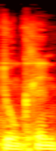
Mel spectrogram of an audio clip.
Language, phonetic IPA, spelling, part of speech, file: German, [ˈdʊŋklən], dunklen, adjective, De-dunklen.ogg
- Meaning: inflection of dunkel: 1. strong genitive masculine/neuter singular 2. weak/mixed genitive/dative all-gender singular 3. strong/weak/mixed accusative masculine singular 4. strong dative plural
